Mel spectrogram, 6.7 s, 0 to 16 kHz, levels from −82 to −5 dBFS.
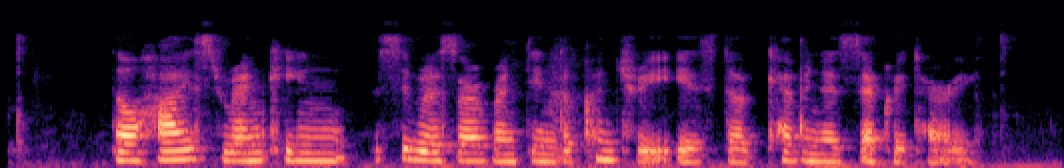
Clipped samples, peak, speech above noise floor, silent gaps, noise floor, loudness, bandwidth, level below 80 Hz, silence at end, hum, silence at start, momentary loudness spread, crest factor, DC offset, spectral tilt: under 0.1%; -2 dBFS; 31 dB; none; -51 dBFS; -20 LUFS; 7.4 kHz; -44 dBFS; 0.05 s; none; 0.1 s; 10 LU; 18 dB; under 0.1%; -7.5 dB/octave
